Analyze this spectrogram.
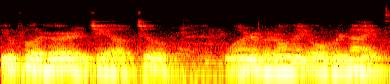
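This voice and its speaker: A man talks fairly slowly, with audible room echo and noticeable background noise around him. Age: 80s+. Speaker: poet. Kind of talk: poetry reading.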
